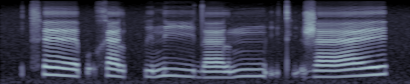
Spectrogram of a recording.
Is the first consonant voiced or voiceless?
voiceless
